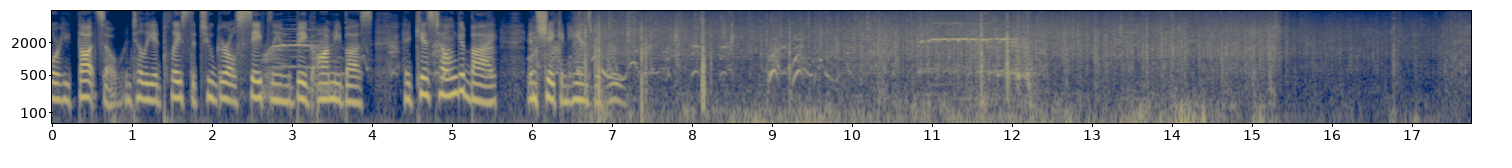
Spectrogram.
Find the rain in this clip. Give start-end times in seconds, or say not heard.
6.5-17.6.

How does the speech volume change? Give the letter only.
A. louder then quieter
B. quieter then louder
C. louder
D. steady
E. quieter
D.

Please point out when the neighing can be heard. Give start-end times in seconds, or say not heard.
2.2-3.6, 10.8-12.4.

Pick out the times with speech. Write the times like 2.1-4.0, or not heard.
0.0-7.2.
